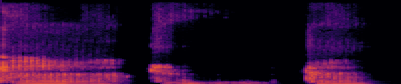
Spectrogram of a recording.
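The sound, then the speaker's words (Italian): A voice imitates the sizzle of lava flowing down from an erupting volcano, the lava rolling over on itself, with three rough, gravelly bursts: a long first one, then two shorter ones after brief pauses, low and loud with a crackling, growl-like texture. “cioè la lava si, come dire, avvoltola su se stessa e senti questo sfrigolio della terra infuocata.”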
